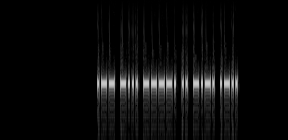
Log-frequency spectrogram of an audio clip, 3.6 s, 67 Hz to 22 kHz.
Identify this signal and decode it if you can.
Morse code, heard as a keyed tone, about 45 wpm, 700 Hz. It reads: WB9ICL
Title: USA Call Signs - 6 Characters - 50wpm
